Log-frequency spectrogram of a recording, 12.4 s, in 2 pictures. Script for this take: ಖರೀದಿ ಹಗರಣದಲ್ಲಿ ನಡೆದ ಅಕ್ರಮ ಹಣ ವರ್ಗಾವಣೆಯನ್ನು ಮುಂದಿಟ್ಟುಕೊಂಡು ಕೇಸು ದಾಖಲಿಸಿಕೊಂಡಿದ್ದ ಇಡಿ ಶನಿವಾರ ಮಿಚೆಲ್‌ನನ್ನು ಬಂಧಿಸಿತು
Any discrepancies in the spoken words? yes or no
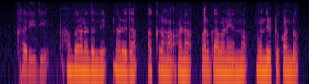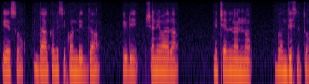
no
